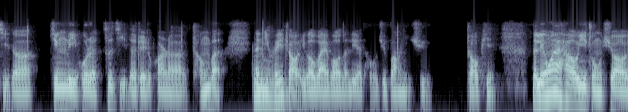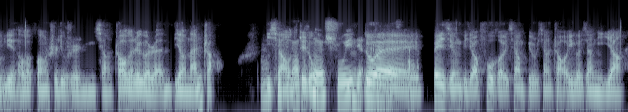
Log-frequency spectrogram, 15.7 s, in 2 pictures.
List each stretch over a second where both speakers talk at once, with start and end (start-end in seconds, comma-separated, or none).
11.1-13.1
